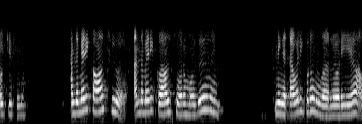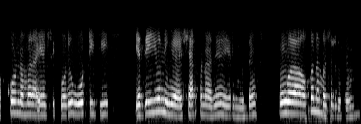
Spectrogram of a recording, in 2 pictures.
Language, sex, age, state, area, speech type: Tamil, female, 30-45, Tamil Nadu, urban, conversation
